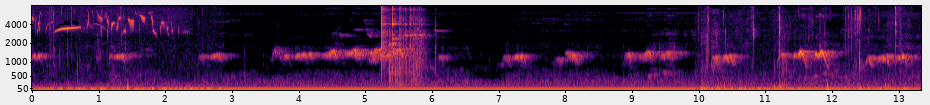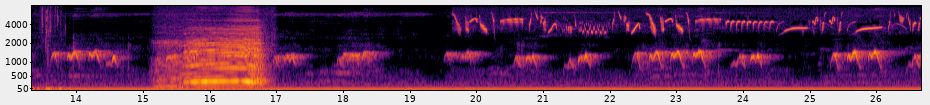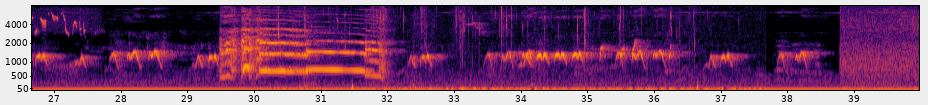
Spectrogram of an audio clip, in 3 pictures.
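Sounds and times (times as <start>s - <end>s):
small bird chirping: 0.0s - 5.4s, 7.1s - 15.5s, 19.5s - 29.5s, 31.9s - 39.9s
rooster crowing: 29.5s - 32.2s.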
